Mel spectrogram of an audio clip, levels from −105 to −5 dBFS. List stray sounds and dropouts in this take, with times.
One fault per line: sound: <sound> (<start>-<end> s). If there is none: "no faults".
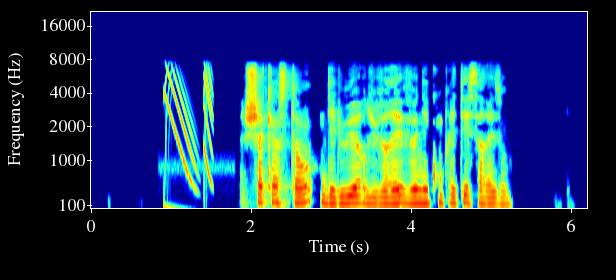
sound: chirp (0.9-1.5 s)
